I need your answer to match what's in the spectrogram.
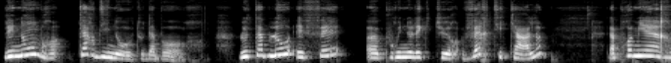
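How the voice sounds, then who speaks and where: Woman teacher, very slow, careful stress on syllables, recorded lesson. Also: mid-range voice. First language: French. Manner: slow, deliberate, stresses syllables when reading numbers. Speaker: English teacher.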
